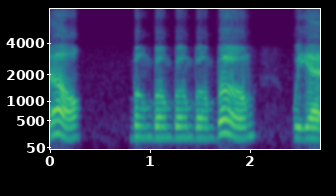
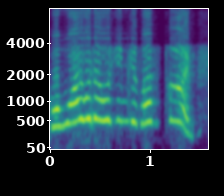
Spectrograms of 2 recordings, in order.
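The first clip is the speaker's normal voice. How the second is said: mock indignant whine; 6 dB louder than usual. Retold indignant question.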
